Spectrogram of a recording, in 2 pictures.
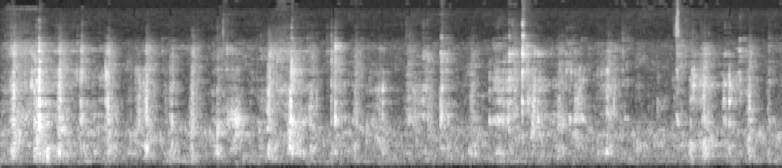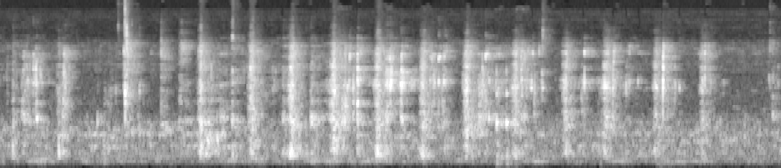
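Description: Close-miked chewing and wet, smacking mouth sounds of a man eating braised chicken (jjimdak), with occasional clicks of metal chopsticks against the dishes.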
